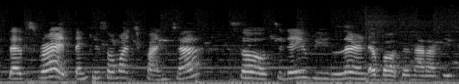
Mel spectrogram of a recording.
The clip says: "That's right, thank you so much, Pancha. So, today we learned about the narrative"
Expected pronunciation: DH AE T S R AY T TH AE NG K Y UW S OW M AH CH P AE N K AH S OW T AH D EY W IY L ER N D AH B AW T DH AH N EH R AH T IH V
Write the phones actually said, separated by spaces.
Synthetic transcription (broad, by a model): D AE T S R AY T T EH NG K Y UW S OW M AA CH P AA N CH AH S OW T AH D EY W IY L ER N AH B AW T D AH N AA R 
